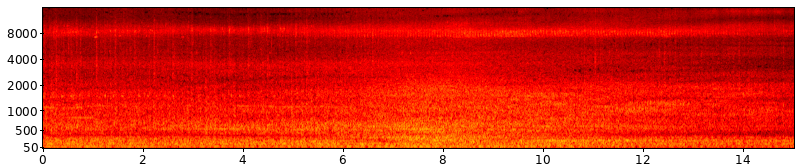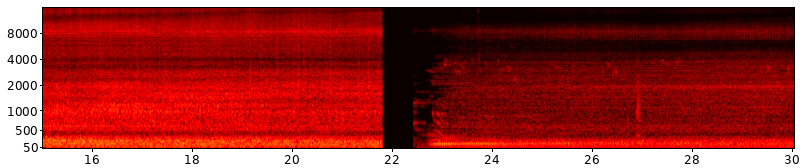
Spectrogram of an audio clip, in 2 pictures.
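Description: Maxxi Bimo 102L rice combine harvester running steadily while harvesting rice, loud and close. About two-thirds of the way through the sound drops out for a moment. Then the combine is heard again, quieter and farther off.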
